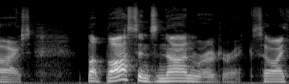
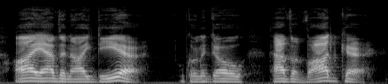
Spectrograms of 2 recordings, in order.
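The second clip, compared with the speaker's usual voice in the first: put-on Boston accent; 2 semitones lower, 4 dB quieter than usual. Speaker quoting a co-speaker's favorite lines back to him, in a Kennedy accent. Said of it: "in the Kennedy accent".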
